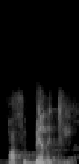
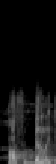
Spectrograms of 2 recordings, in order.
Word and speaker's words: possibility: this is third last so again the syllable bi b is b is stress that is possibility possibility it's not possibility that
